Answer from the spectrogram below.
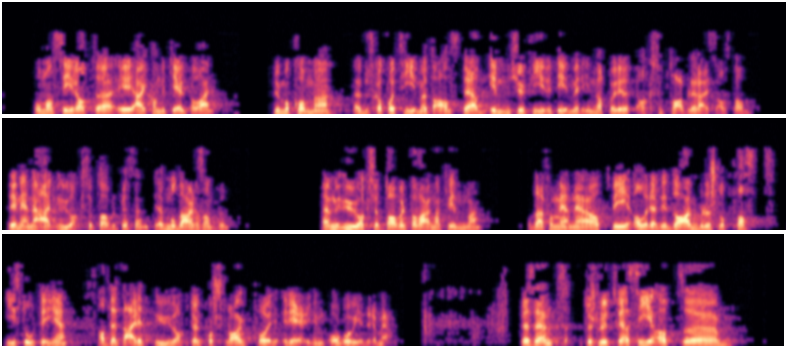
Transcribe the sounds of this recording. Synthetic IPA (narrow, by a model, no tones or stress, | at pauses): ɔmɑnsiːəɾɑt̪jæɪkʰɑnɪkːəjɛlpəd̪æɪ | d̪ʉmɔkʰɔmːəd̪ʉskɑlfoːɛt̪ʰːiːməɛt̪ɑːnt̪st̪eːd̪ɪnːn̩çʉːəfiːɾət̪iːməɾɪnːɑfɔɾɛɑ̰ksəp̚t̪ʰɑ̰ːbləɾæ̰ɪsəɑ̰ʋst̪ɑn | d̪̥ɛɪmeːnəjææɾʉːɑksəp̚t̪ɑːbəlpʰɾɛsɪd̪ɛnt̪ɪɛt̪mʊd̪æːɳəsɑmfʉn | jæmʉːɑksɛp̚t̪ʰɑːbəlpʰɔʋæːəɳnɑʋkʰʋɪnːənə | ɔd̪æɾfɔɾmeːnəɾjæɪɑt̪ʰʋɪʔɑlːəɾeːd̪əɪd̪ɑːɡbəɖəʂɭɔt̪ːfɑst̪ɪst̪uːʈɪŋːəʔɑt̪̚d̪ɛt̪ːəæɾɛt̪ʉɑ̰k̚t̪ʉɛlt̪fɔʂɭɑːɡfɔɾɾɛjeːɾɪŋənɔɡoːʋiːd̪əɾəmɛ̰ | pʰɾɛs̬ɪd̪ɛnt̪ʰːɪlʂɭʉt̪ːʋɪljæɪsiːɑt̪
